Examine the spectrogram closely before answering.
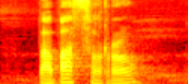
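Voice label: "babazorro", Basque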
